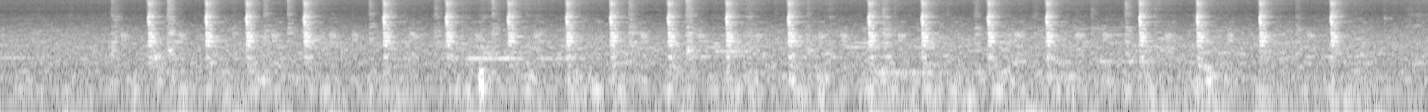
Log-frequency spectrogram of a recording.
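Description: Soft mechanical clicks tick one after another at a quick, even pace.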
